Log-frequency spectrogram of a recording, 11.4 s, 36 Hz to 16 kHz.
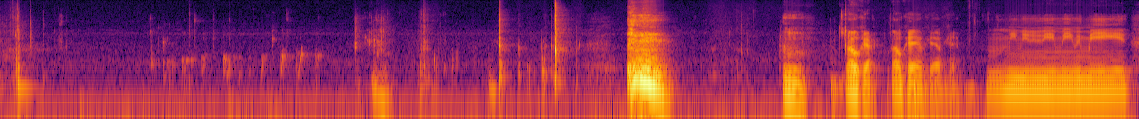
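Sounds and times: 
person gulping water: 1.5s - 5.6s
wet mouth clicks: 1.5s - 5.6s
speech: 6.4s - 6.7s, 8.5s - 11.3s.

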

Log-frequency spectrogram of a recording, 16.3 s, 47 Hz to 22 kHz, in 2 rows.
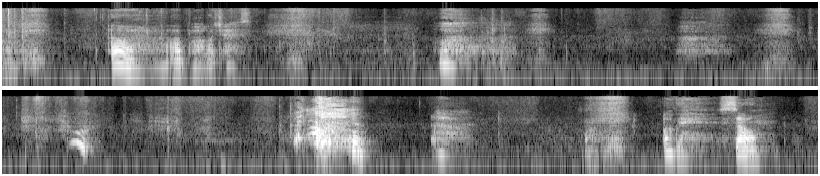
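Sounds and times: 
speech: 1.1s - 3.0s, 4.4s - 4.8s, 14.9s - 15.8s
person sneezing from allergies: 11.0s - 11.9s
person coughing from allergies: 11.1s - 11.9s.

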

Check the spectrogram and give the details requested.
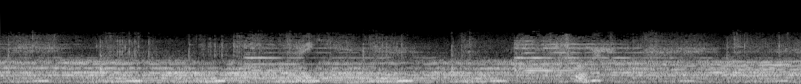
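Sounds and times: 
dense continuous background: 0.0s - 8.0s
church bell striking the hour: 2.4s - 8.0s.

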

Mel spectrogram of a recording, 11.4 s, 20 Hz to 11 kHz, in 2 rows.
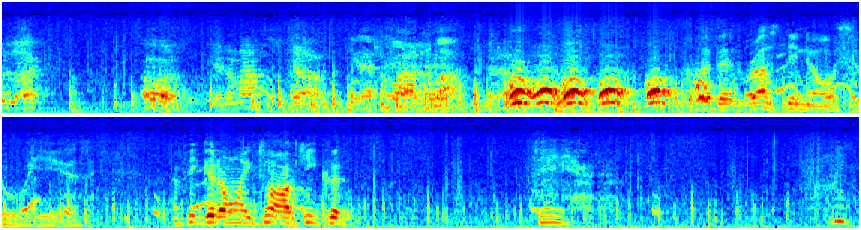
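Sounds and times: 
voices murmuring: 0.0s - 11.4s
speech: 0.1s - 0.4s, 1.0s - 8.2s, 9.3s - 9.7s, 11.2s - 11.4s
dog barking in short excited bursts: 3.4s - 6.1s.

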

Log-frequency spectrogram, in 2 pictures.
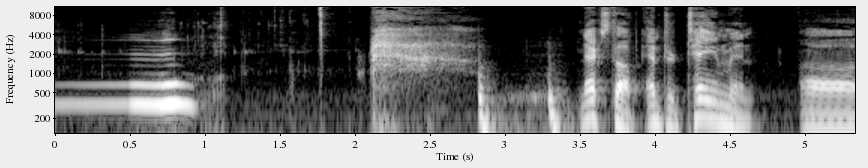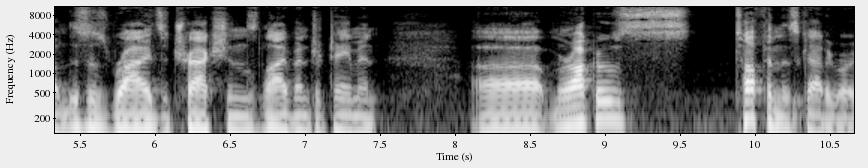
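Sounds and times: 
person humming: 0.0s - 1.0s
speech: 3.5s - 10.6s.

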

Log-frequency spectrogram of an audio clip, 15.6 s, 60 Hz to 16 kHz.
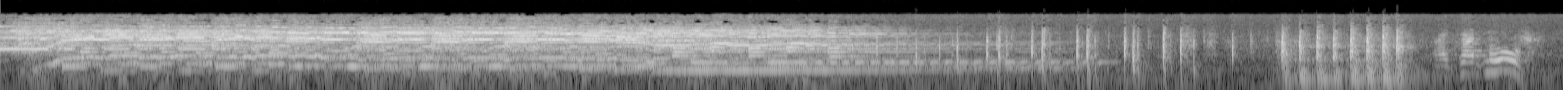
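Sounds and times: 
humming tonal background: 0.0s - 13.4s
loud sharp knocking on a locked door: 12.8s - 14.2s.

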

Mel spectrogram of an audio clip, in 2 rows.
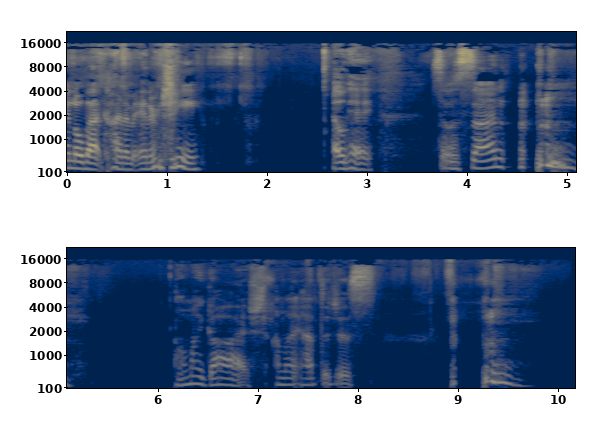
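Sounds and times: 
speech: 0.0s - 1.4s, 2.7s - 5.2s, 6.2s - 8.2s, 9.0s - 9.8s
person clearing throat: 4.6s - 5.3s, 9.0s - 9.8s.

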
